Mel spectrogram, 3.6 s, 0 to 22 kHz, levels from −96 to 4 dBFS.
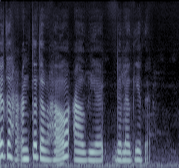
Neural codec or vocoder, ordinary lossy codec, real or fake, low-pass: codec, 44.1 kHz, 7.8 kbps, Pupu-Codec; none; fake; none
